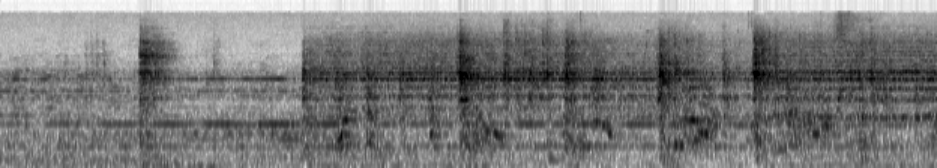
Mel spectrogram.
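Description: The TV episode's soundtrack playing: film score music with sustained tones that fill out about two seconds in, and a few short knocks from the episode's sound effects.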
